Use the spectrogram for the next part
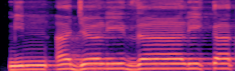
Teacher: Min, nun sukun bertemu hamzah idhar halqi, nun sukun dibaca jelas tanpa mendengung. Min ajli dzalika, aj jim sukun qalqalah sugroh yang mati asli di tengah kalimat, jangan lupa dipantulkan.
